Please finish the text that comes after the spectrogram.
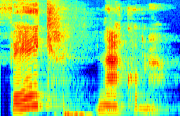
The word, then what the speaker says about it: فکر نکنم: But in a spoken Persian, they usually don't say فکر نکنم. Usually the letter ر doesn't pronounce strong. You know, you can say فکر نکنم. فکر نکنم. Instead of فکر نکنم, it's a little bit hard.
